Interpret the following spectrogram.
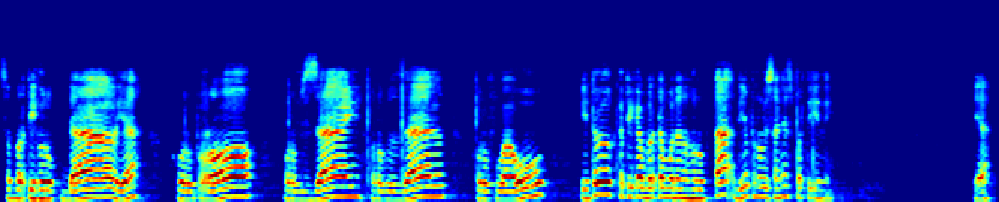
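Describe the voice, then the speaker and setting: A woman's voice: lowish voice, slow pace, pauses often, dull audio. A woman teaching a recitation class over a video call, patiently explaining and often checking in with her students. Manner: patient, repeats "ya" and "Ibu Bapak" often. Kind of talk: online tajwid class, explaining slowly.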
